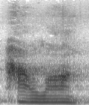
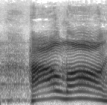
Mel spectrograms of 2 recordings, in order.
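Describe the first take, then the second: First: Much lower and softer, fading; final quiet ask. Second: Higher, louder lament; crying out. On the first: Preacher saying the final how long, low and soft. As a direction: let it die away, last time. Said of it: "prayed for the very final time". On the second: Preacher voicing the psalmist's loud cry. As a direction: cry it to heaven. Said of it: "Four times there, the psalmist is crying out". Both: Shown as a demonstration.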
